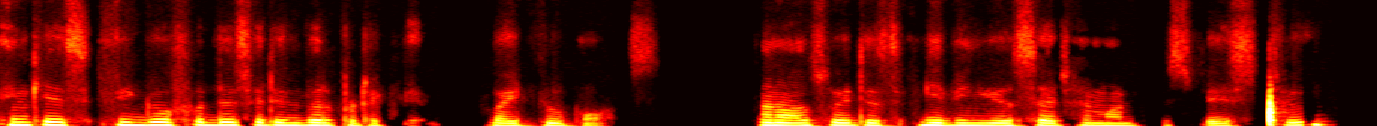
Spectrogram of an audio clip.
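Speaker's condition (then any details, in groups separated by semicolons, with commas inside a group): No condition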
